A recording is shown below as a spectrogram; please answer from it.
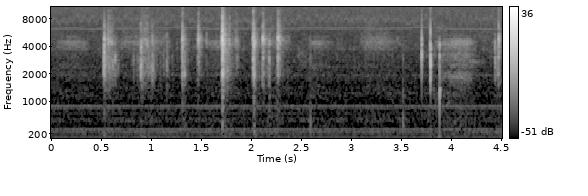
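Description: A computer keyboard is typed on up close as Oracle code is entered, with irregular bursts of key clicks and a few sharper taps over a quiet room hum.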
